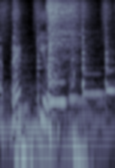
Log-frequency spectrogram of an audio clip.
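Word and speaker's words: べんきょう: Contoh, benkyu dibaca benkyo, belajar.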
